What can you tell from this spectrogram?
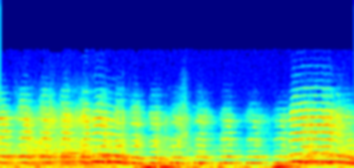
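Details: Loud booming chorus from captive siamangs at Auckland Zoo, New Zealand: dense, continuous overlapping wails and honking notes with upward-sliding tones, rich in harmonics throughout.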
